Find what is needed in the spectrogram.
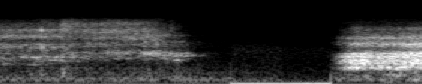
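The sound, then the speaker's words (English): A person breathes deeply during a guided breathing exercise, making two long, airy breaths with a short pause between them, soft and faint. “I'm breathing deeply.”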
